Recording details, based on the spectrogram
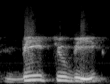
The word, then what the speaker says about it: B2B: Es B2B o B2B, como business to business.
